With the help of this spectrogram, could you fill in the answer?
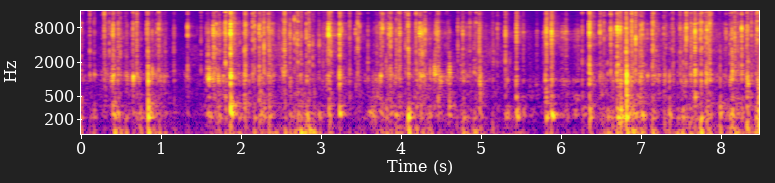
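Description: Fingertips with painted nails type steadily across the low-profile keys of a full-size white and silver plastic Logitech keyboard resting on a marble desk. The result is a dense stream of soft, quick clicks and taps over a low hum, with a brief lull near the middle before the typing resumes.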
